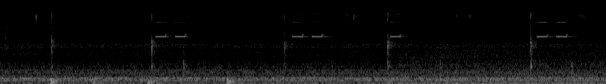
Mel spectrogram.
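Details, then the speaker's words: Quantum Controls QC-1500 ship roll stabilizer, bow station control unit switched on after PLC repair, running self-test: short high beeps, often paired, repeat irregularly each second over low hum; fins set to zero but unit ignores other buttons; panel alarm beeping. "Так, пошел тест. Вот этот блок управления, он проверяет сам себя, все ли в порядке."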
